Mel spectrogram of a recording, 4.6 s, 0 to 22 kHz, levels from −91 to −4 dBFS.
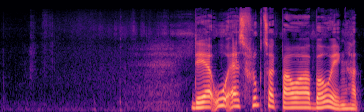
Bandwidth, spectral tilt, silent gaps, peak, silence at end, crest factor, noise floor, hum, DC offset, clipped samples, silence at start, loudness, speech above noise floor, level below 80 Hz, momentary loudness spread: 16.5 kHz; -4.5 dB/octave; none; -6 dBFS; 0.1 s; 18 dB; -61 dBFS; none; under 0.1%; under 0.1%; 2.4 s; -20 LUFS; 41 dB; -60 dBFS; 4 LU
